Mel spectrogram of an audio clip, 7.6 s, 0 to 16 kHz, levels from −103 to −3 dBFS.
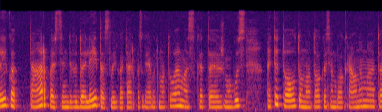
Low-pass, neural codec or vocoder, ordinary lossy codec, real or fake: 10.8 kHz; vocoder, 24 kHz, 100 mel bands, Vocos; MP3, 96 kbps; fake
